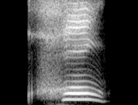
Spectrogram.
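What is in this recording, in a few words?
"kong1", Chinese; HSK4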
